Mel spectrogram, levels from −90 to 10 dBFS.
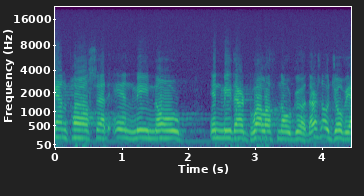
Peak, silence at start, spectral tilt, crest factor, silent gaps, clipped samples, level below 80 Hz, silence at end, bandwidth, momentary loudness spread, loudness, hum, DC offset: -6 dBFS; 0 s; -6 dB/octave; 14 dB; none; under 0.1%; -52 dBFS; 0 s; 19.5 kHz; 5 LU; -19 LUFS; none; under 0.1%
